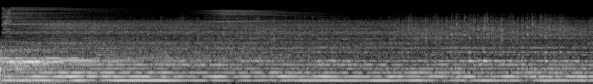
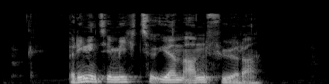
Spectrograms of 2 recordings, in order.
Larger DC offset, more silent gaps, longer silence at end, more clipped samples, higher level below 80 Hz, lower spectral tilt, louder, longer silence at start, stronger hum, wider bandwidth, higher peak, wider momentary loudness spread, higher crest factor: neither; neither; second, 0 s vs 0.7 s; neither; second, -52 dBFS vs -40 dBFS; about the same, -5.5 dB/octave vs -5.5 dB/octave; first, -19 LUFS vs -22 LUFS; second, 0 s vs 0.7 s; neither; first, 15.5 kHz vs 11.5 kHz; first, 0 dBFS vs -6 dBFS; about the same, 9 LU vs 8 LU; about the same, 18 dB vs 16 dB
